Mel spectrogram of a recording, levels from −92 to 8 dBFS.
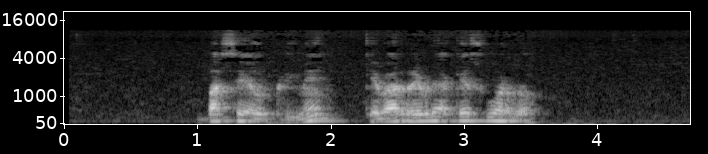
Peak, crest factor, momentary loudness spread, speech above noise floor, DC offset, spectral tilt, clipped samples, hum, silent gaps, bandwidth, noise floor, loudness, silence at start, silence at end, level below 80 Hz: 0 dBFS; 22 dB; 12 LU; 41 dB; under 0.1%; -6.5 dB/octave; under 0.1%; none; none; 11.5 kHz; -60 dBFS; -20 LUFS; 1.1 s; 1.15 s; -56 dBFS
